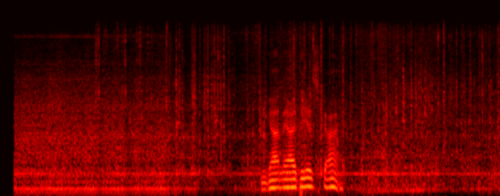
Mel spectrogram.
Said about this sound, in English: I think it's a Caterpillar tractor or a bulldozer. There's one definitely of those involved in this. You are exactly right.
